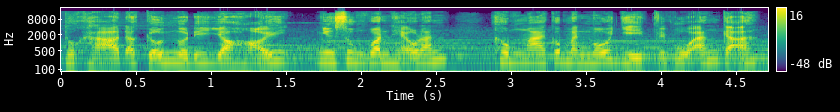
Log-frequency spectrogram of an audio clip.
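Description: A quick, high-voiced dutiful officer. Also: male voice, animated, music in the background. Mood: dutiful, earnest. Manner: deferential, brisk reporting. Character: dutiful, deferential male officer serving the governor. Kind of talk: animated folk tale dubbing.

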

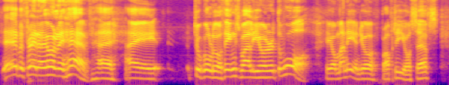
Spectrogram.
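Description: A man's voice: high-pitched, animated, fast. A man playing a cruel, greedy feudal lord in a live comedy drama, stammering through hesitant, apologetic bluster. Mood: flustered, petty. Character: cruel, greedy, shifty old feudal lord, flustered and petty. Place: small theatre stage before an audience. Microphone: stand microphone.

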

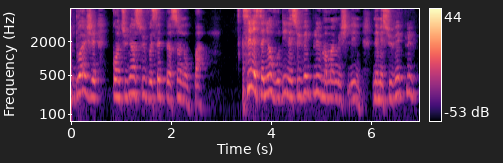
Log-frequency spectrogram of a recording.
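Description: A woman's voice: medium pitch, mellow, roomy sound. A middle-aged woman with a Congolese accent, preaching a sermon and leading a spoken prayer in an earnest, repetitive way. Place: indoor room against a plain wall.

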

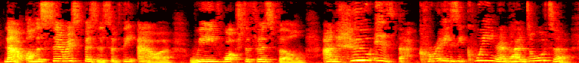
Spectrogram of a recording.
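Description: A woman voicing a bossy, lively schoolgirl in a children's story, brisk, teasing and emphatic. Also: fairly high pitch, pitched above the performer's own voice. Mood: incredulous. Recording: roomy, distant home camera sound.

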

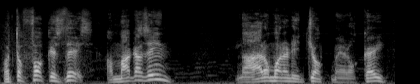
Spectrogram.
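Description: A man's voice: on the high side, big pitch swings, fairly quick, a bit bright, breathy edge, no room sound, heavily acted. An actor playing a brash, hot-tempered male drug lord in a video game cutscene, with a profane, swaggering way of talking. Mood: cocky. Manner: swaggering, profane, cursing constantly.

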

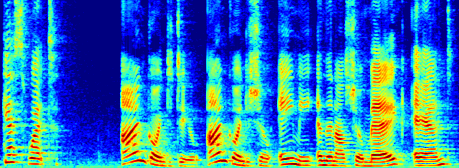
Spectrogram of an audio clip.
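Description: A woman voicing an excited, chattering preschool girl from a storybook. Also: mid-range voice, measured pace. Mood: excited, eager.

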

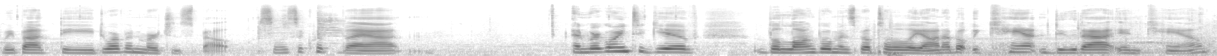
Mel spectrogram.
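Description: A woman's voice: lowish voice, a little hiss or hum. A woman hosting a gaming video, giving casual, chatty and rambling let's play commentary.

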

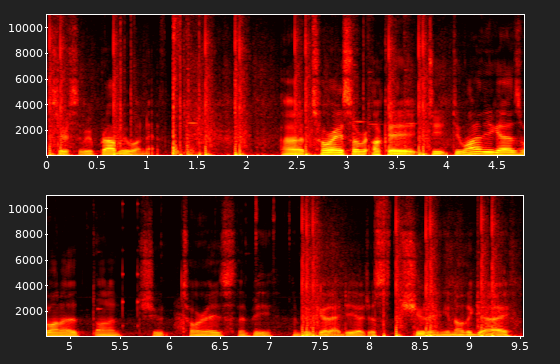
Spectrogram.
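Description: A young man with a slightly hoarse voice, giving loose, rambling gameplay commentary and swearing casually. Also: lowish voice, normal speed, background noise. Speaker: let's play gamer.

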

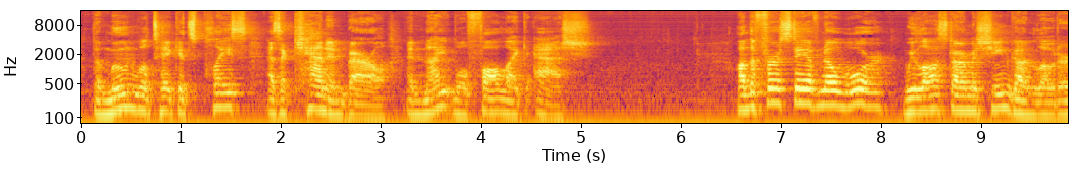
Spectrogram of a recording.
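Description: A man reading a poem aloud expressively, with measured, emphatic phrasing and pauses, in a small room. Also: medium pitch. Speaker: poetry reader. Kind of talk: expressive poetry recitation. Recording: roomy indoor echo.

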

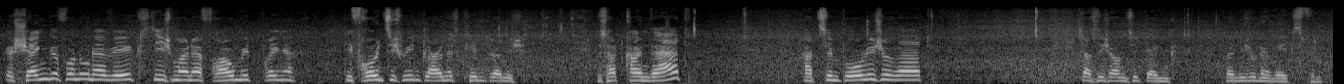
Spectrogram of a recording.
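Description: A man's voice: high-pitched, unhurried, pauses often, poor audio. An older man, a long-haul truck driver, talking hesitantly and sentimentally on a beach, often trailing off. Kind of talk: halting, emotional interview answers. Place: outdoors on a beach. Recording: outdoor beach with noise behind.

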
